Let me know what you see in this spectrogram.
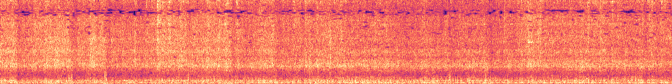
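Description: Passenger train running at speed, heard through an open coach window: a steady, loud rumble of wheels on the rails mixed with rushing air.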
